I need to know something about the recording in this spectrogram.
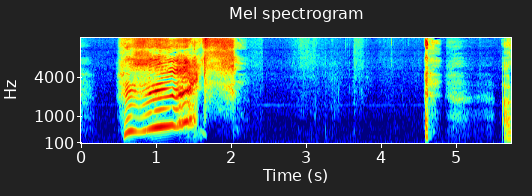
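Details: A single loud, high-pitched sneeze just before bed with a rising voiced onset, then silence and faint sniffs; person had sneezed a few times before recording. Sneezing.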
